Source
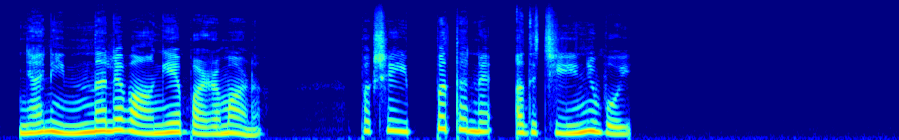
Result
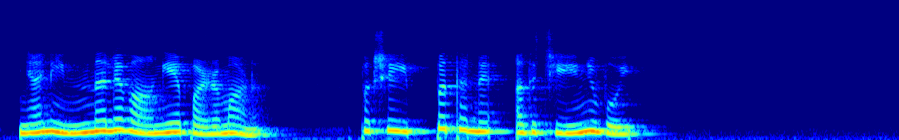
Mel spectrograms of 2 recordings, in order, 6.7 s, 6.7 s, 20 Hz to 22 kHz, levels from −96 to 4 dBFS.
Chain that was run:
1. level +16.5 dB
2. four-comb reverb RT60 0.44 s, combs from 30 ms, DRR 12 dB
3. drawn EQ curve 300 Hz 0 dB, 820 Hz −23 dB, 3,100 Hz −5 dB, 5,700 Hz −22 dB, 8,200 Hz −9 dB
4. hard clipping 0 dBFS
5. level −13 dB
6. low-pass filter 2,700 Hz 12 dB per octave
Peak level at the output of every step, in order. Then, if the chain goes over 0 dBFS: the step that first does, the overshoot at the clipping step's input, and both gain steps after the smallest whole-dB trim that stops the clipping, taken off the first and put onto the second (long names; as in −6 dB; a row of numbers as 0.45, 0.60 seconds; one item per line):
−4.5, −4.0, −4.5, −4.5, −17.5, −17.5 dBFS
no step passes full scale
